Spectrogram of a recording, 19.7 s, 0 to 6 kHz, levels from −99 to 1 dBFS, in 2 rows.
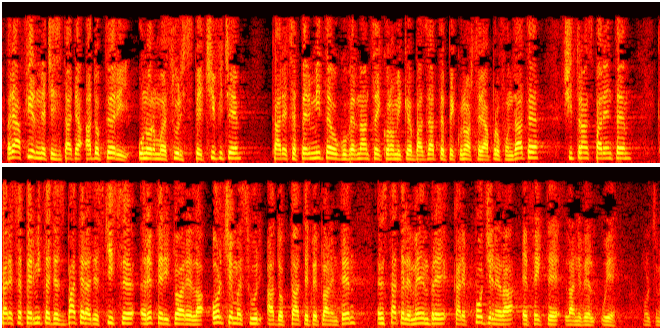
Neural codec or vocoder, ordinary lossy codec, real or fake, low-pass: none; MP3, 32 kbps; real; 5.4 kHz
